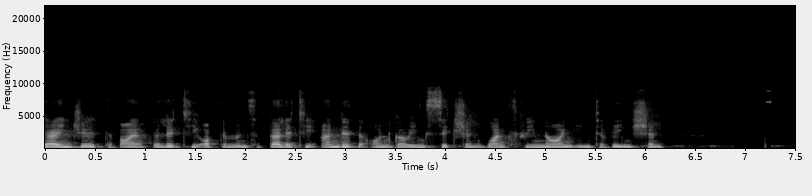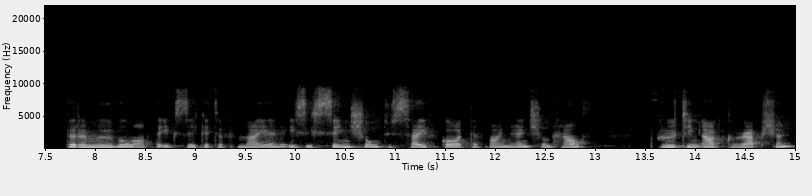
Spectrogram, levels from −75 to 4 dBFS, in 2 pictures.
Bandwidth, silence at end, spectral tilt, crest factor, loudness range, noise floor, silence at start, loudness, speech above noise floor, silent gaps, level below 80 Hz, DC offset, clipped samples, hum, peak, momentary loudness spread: 9.8 kHz; 0 s; -6 dB/octave; 18 dB; 3 LU; -69 dBFS; 0 s; -30 LUFS; 40 dB; none; -68 dBFS; under 0.1%; under 0.1%; none; -10 dBFS; 7 LU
